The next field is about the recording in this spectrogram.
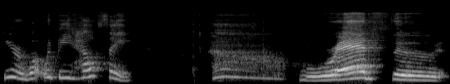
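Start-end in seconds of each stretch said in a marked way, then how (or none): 2.1-2.7 soft gasp. Real, not acted. Reader gasps at picture.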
